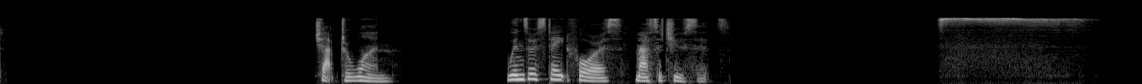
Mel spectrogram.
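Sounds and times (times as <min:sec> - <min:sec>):
speech: 0:03.2 - 0:04.0, 0:05.1 - 0:07.4
hiss of escaping air: 0:09.4 - 0:10.9.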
